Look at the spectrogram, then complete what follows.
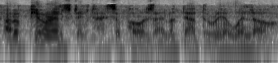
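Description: An actor playing a possessive, guilt-ridden gambler with an intense, hard-boiled manner in a 1940s radio mystery. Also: male voice, sits low, lively intonation, a little fast, lo-fi sound. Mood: frantic. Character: possessive, guilt-ridden gambler narrating his panicked downfall. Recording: vintage radio broadcast with music behind.

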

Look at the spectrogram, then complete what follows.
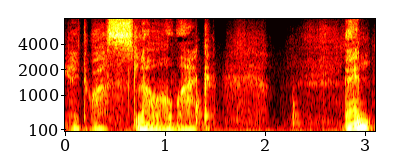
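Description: Low-voiced hunted secret agent. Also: male voice, expressive, full character voice. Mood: hushed suspense. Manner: dramatic, deliberate, suspenseful delivery. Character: hunted male secret agent, tense and wary, narrating his escape. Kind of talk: old-time radio drama acting, first-person suspense narration. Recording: noisy vintage radio broadcast recording.

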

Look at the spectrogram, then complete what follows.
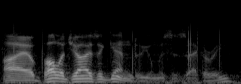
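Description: On an old, muffled radio recording with some noise, a self-assured private detective. He is courteous and deliberate, with a lively theatrical sweep to his pitch in the 1940s manner. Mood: confident. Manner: polite, deliberate, theatrically explanatory. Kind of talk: 1940s radio drama acting.

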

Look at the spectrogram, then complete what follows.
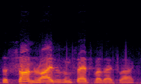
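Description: A man voices a courteous hotel clerk with a sarcastic edge on an old radio drama, his tone lively. The sound is thin and narrow, like an old radio band. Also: mid-range voice, unhurried, natural voice. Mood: polite. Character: polite, mildly sarcastic male hotel clerk. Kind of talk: 1940s radio acting. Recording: tinny old radio broadcast.

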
